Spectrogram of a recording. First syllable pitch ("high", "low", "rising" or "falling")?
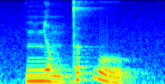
low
